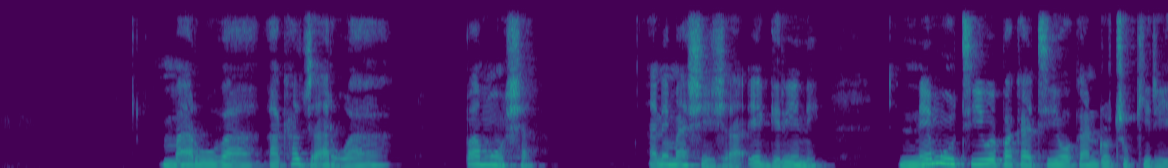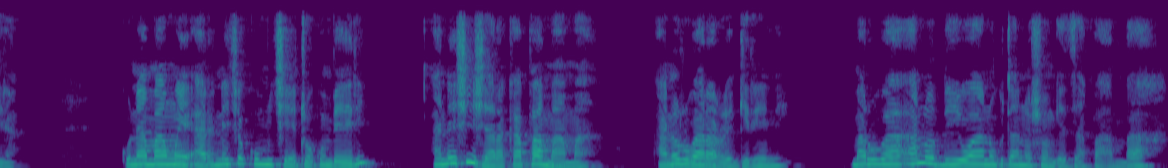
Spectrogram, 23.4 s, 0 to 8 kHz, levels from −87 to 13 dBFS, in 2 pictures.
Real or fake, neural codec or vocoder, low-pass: real; none; 7.2 kHz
